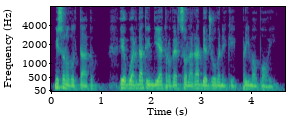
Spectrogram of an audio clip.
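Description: A man from provincial Tuscany narrating a theatrical radio monologue, husky, dramatic and ironic, dropping into whispers. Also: fairly low pitch, steady tone, fairly quick. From provincial Tuscany, Italy. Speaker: narrator and actor.

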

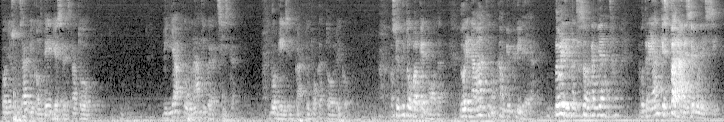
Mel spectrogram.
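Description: A man's voice: mid-range voice, lively intonation, moderate pace, pitched below the performer's own voice, natural voice. A man acting a volatile, echoey armchair terrorist. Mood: contrite, bitter. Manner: swings from brooding murmur to shouted outbursts. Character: volatile, violent, self-pitying male armchair terrorist. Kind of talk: dramatic monologue from a stage play. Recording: very echoey room, distant mic, faint noise.

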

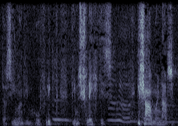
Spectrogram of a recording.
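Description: A man playing a nosy, dutiful Bavarian card player in a radio play, excitable and insistent. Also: medium pitch, normal speed, creaky, exaggerated voice. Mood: curious, insistent. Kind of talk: 1970s radio play acting.

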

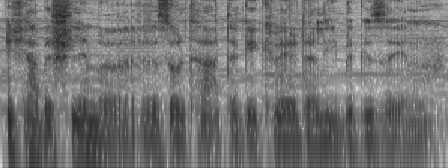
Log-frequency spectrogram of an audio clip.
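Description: An actor playing a pompous, theatrical professor in a German radio play, speaking grandiloquently with a gravelly voice. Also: male voice, extremely low pitch, normal speed, fairly bright tone, faint music behind, full character voice. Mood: amused, condescending. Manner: grandiloquent, swooping delivery. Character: pompous, theatrical male professor, an insistent music-obsessed therapist.

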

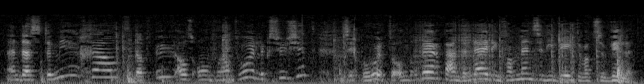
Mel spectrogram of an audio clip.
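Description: Domineering male boss, formal and pompous, swinging intonation, radio play, clear background noise. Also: sits high, lively intonation, fast talker. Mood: commanding. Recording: noisy old radio recording.

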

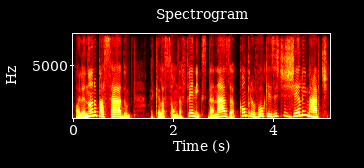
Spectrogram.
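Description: A woman's voice: mid-range voice, animated, normal speed, dry recording, clean studio sound, close to an everyday voice. A woman with a Brazilian accent playing a patient, friendly astronomer who explains things in a scripted radio drama. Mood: patient explaining. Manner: explanatory, didactic. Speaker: actor in an educational radio drama.

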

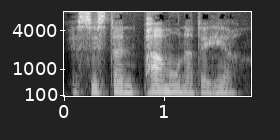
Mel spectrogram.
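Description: A woman playing a reserved schoolteacher, the dead wife's confidante, in a radio play, speaking in a calm, measured way. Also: medium pitch, close to an everyday voice. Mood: restrained. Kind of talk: radio drama acting.

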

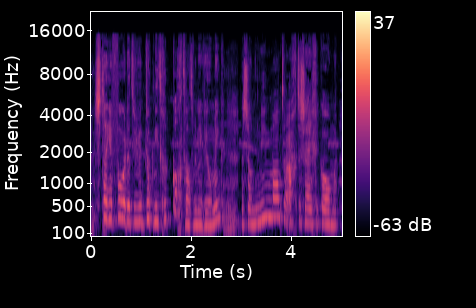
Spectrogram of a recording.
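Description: An actress as a high-voiced, polite woman sleuth. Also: a little fast, close to an everyday voice. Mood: intrigued. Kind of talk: radio drama acting.

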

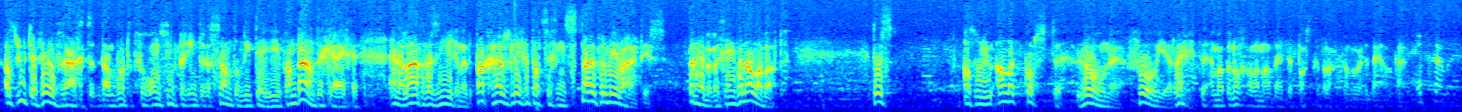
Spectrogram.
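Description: An actor playing a formal, reasonable gentleman merchant in an old radio play, speaking in a measured way. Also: mid-range voice, big pitch swings, poor audio. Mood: firm, reasoning. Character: tired, formal gentleman merchant negotiating firmly but reasonably.

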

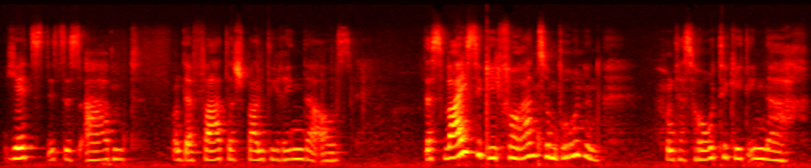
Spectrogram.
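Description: A woman's voice: fairly high pitch, a little slow, natural voice. A woman playing a young, homesick, lovesick maidservant in a radio play, wistful and plaintive. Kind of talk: theatrical German radio play acting.

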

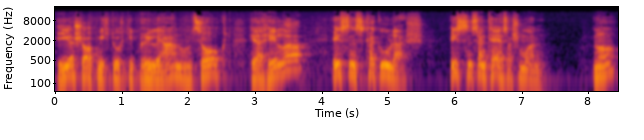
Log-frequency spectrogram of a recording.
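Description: An actor playing a fussy, plaintive Austrian head waiter in a 1960s radio play, formal and long-winded. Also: male voice, fairly high pitch, expressive, a little slow, breathy edge. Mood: aggrieved.

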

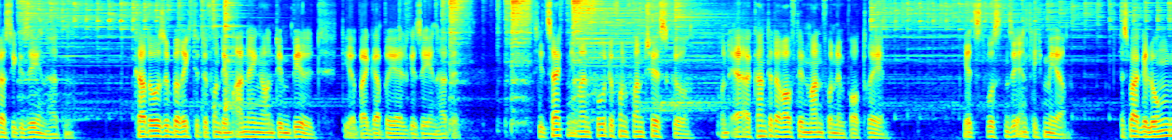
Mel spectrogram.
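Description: Male narrator, scripted crime drama, deep voice, gravelly fry, music underneath. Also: a little mellow.

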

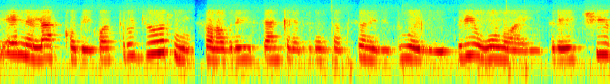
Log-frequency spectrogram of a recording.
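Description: Woman, medium pitch, festival organiser, explanatory radio interview, faint background noise. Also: dull audio.

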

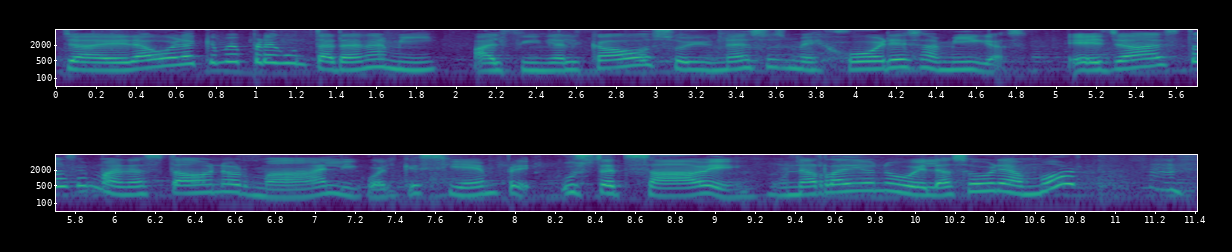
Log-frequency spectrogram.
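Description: A woman plays a young Colombian best friend in a radio soap. She talks casually and skeptically in a fairly high voice. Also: animated, normal speed, natural voice. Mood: dismissive. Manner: casual, colloquial.

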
